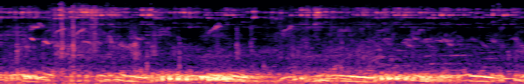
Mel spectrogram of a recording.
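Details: A dense chorus of pigeons cooing continuously, throaty rolling notes overlapping with no pause, over a faint high hiss.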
